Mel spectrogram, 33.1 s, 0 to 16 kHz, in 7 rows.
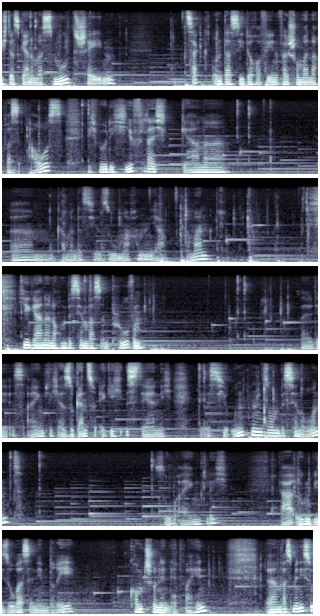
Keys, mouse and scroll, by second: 0.4-2.3 drag, 0.8 t, 3.1 KP_1, 5.2 Tab, 5.9-7.7 right drag, 8.2-10.0 drag, 9.0-12.2 middle drag, 12.2 KP_1, 12.7 middle click, 13.4-15.1 middle drag, 14.3 c, 15.5-17.4 right drag, 16.5 g, 17.8-19.7 drag, 18.4 r, 22.0-23.8 drag, 22.6 a, 23.0 c, 23.9-25.8 right drag, 24.2-25.6 drag, 25.8 click, 26.2 a, 27.7-29.4 middle drag, 28.2 Tab, 30.8 Tab, 32.5 ctrl+Tab.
